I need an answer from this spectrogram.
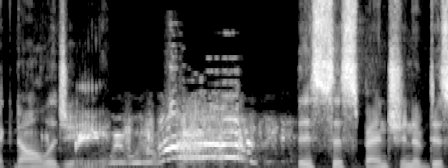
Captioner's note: cameraman screams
